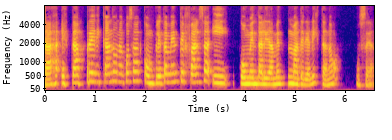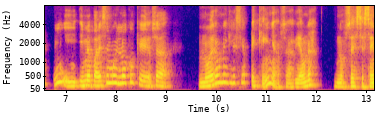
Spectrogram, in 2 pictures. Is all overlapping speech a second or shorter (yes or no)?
yes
